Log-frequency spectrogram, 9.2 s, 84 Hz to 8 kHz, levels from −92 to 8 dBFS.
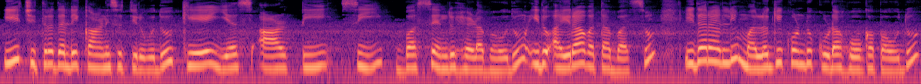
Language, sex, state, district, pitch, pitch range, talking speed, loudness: Kannada, female, Karnataka, Bellary, 220 Hz, 200-260 Hz, 90 wpm, -15 LUFS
